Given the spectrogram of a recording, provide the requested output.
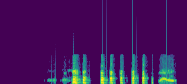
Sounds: Laughter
